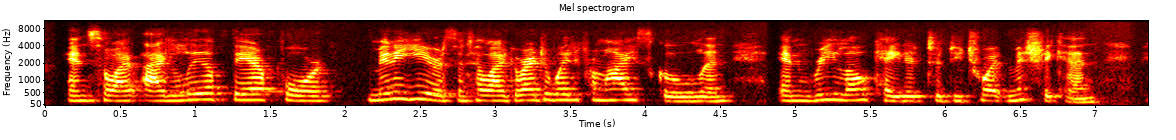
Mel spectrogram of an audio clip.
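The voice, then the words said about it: Southern US accent. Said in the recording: “everyone can hear that I have that Southern accent... I'm a Southern girl, born and raised in Selma, Alabama”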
